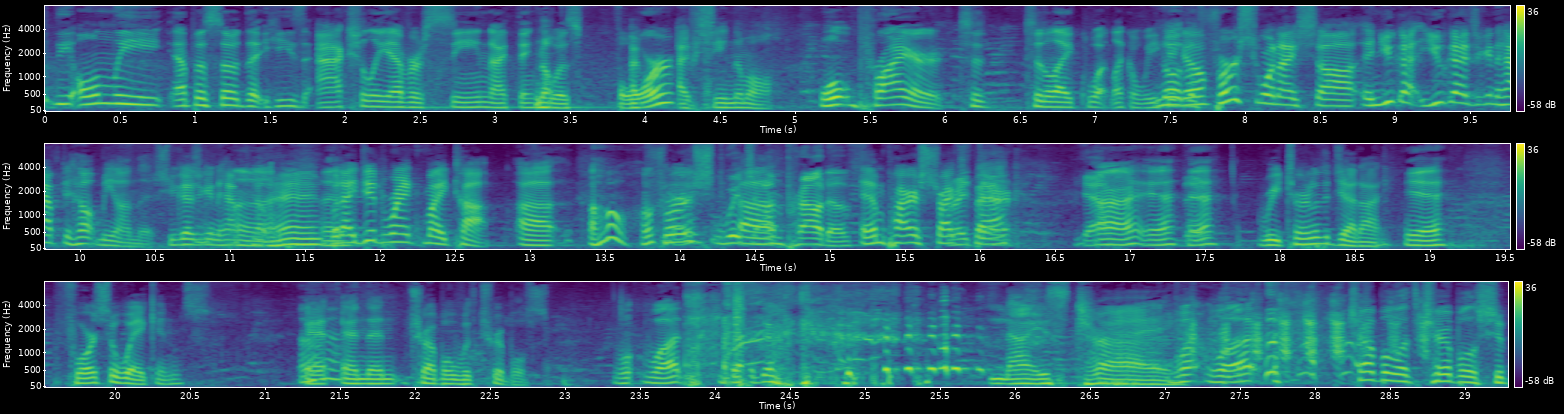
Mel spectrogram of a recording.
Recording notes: Recorded at The Park Plaza Liquor & Deli. Recorded at The Park Plaza Liquor & Deli.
